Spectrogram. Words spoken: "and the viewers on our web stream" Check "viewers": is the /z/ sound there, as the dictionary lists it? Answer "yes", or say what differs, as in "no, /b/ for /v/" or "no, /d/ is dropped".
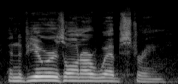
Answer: yes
